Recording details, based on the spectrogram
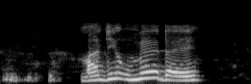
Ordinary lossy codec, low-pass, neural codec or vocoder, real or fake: Opus, 64 kbps; 7.2 kHz; codec, 32 kHz, 1.9 kbps, SNAC; fake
